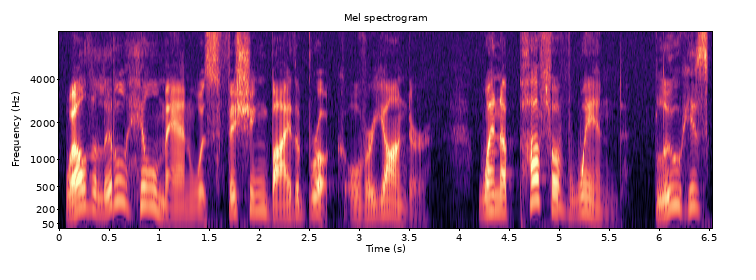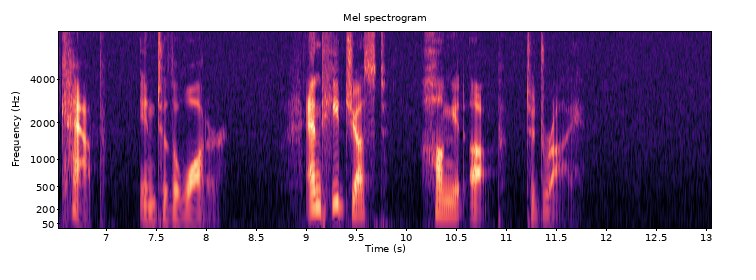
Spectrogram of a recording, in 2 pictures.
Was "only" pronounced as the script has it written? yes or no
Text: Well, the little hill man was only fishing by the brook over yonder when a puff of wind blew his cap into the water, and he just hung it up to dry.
no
